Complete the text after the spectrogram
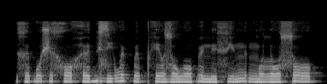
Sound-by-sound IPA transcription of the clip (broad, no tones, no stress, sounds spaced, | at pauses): x ɘ ɓ o ʃ ɘ x o h ɘ bʲ ɘ z i w ø k͡p ɘ pʰ e ʊ̯ z o w o ɓ ø mʲ o fʲ ø ŋ ɘ ŋ͡m o l o s o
